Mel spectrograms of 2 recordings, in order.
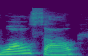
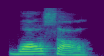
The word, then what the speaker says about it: Walsall: poor girl was from Walsall near Birmingham and Walsall and I just couldn't say it right you know spell it w-a-l-s-a-l-l oh it feels like it's almost like also when I asked her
